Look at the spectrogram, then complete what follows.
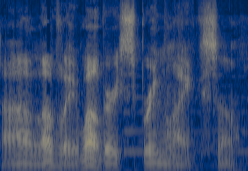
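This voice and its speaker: A man's voice: a bass voice, lively intonation, moderate pace, soft background music. A man with a North American accent hosting a casual live stream with jovial, playful banter. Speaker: host.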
